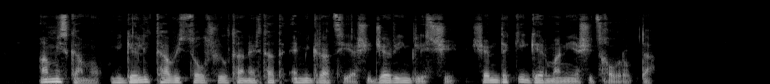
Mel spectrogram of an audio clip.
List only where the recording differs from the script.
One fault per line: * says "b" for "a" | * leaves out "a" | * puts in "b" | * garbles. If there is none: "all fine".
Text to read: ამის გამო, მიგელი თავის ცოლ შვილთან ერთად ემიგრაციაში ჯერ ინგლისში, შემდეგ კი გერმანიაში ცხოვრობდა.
all fine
